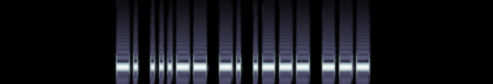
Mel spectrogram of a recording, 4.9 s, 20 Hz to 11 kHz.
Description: Morse code, heard as a keyed tone, about 28 wpm, 700 Hz. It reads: N3NJO
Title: USA Call Signs - 5 Characters - 2x Character Spacing - 28wpm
